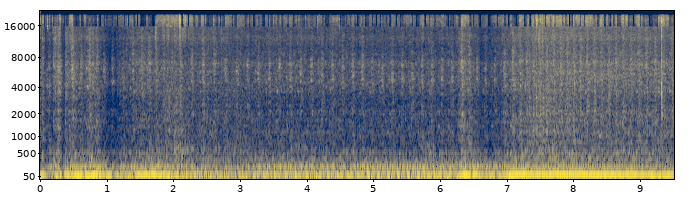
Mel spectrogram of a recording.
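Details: 1972 Ford Mustang V8 driving, recorded by a phone on the dash: a deep, loud, rough and uneven rumble inside the car from an exhaust leak.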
